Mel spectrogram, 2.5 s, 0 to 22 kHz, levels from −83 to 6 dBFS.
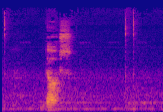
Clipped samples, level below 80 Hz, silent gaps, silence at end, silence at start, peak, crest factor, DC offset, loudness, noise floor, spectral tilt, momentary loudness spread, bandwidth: under 0.1%; -64 dBFS; none; 0 s; 0.05 s; -6 dBFS; 24 dB; under 0.1%; -25 LUFS; -46 dBFS; -2.5 dB/octave; 24 LU; 17 kHz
